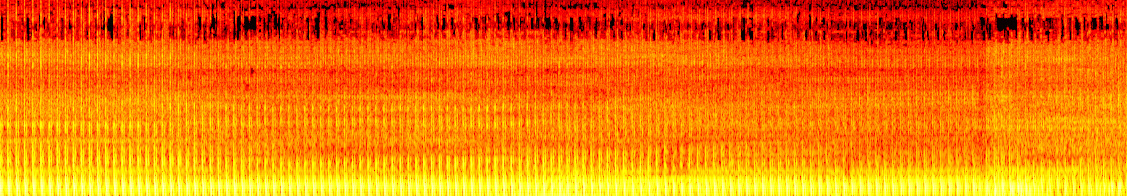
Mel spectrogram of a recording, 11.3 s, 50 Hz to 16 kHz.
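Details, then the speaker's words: Honda Navi scooter, cranked without firing on the dirt-clogged old carb, now runs after fitting a new 19mm Nibbi carb (gasket not fully dried, untuned); steady even firing about three pulses a second, no knocks or misses. "that seems promising it seems like it's fixed cuz with the old carb wherever that is it had zero like Fires at all like for trying to get it to run"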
